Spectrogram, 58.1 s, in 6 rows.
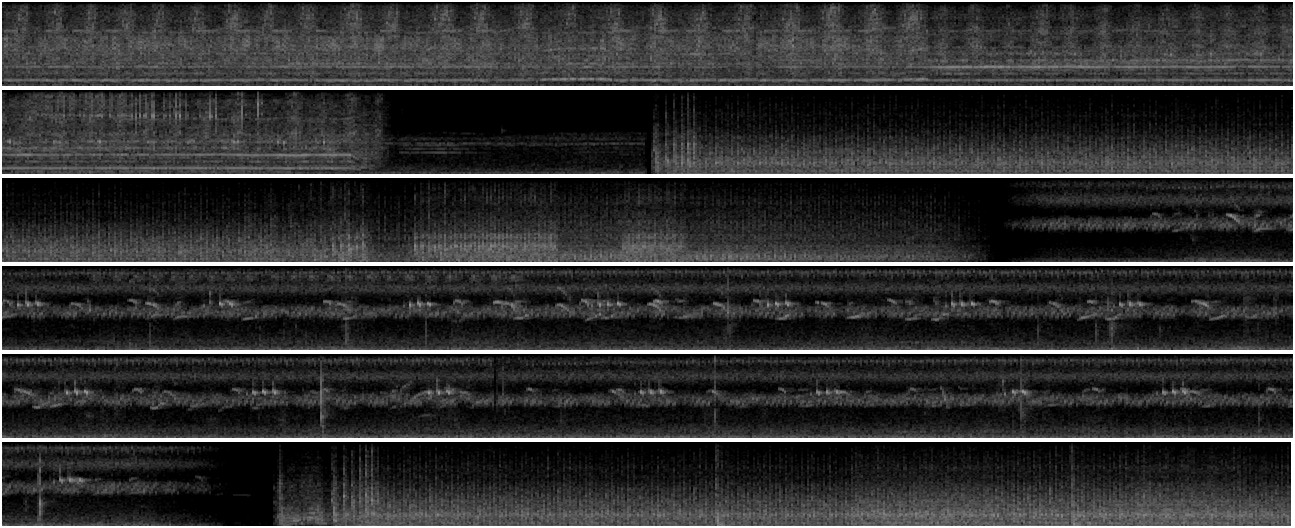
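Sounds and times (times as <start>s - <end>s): small electric motors running: 0.0s - 12.6s
cricket chirping: 4.5s - 12.1s, 26.9s - 50.3s
toy bricks clicking: 9.9s - 11.9s.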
